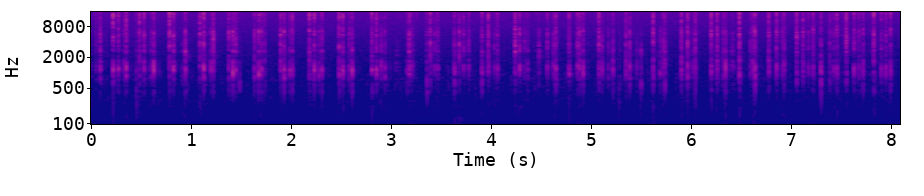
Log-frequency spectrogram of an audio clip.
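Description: Short fingernails scratch and tap the front and edge of a small printed paperboard Bisco biscuit box held upright. The result is a rapid run of dry, crisp taps and scratches, bright and papery around 1 kHz, each dying out almost instantly with no low end.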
